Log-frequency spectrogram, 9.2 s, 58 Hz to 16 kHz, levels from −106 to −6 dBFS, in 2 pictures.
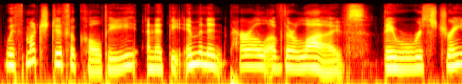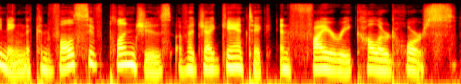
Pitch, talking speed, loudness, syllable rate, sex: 175 Hz, 155 wpm, -19 LUFS, 5.0 syllables/s, female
